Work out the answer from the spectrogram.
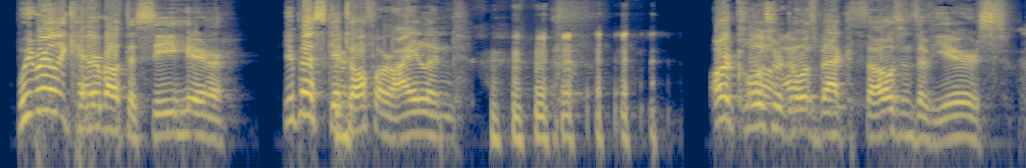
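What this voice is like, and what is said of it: Put-on Irish accent. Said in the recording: “Islanders speaking in, like, an Irish accent”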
